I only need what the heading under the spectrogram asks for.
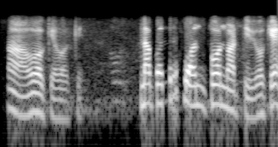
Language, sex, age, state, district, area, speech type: Kannada, male, 18-30, Karnataka, Chitradurga, rural, conversation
